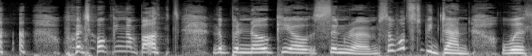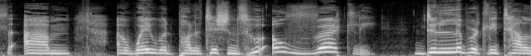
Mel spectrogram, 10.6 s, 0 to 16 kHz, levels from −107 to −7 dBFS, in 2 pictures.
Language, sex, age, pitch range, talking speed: English, female, 30-49, 200-275 Hz, 105 wpm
